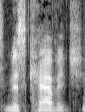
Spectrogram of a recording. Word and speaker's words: Miscavige: Miscavige. – Miscavige. That's spelled M-I-S-C-A-V as in Victor, I-G-E, Hill, author of the new book, It's getting a lot of publicity.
